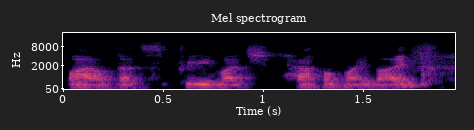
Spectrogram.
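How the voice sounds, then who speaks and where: A woman in her forties with a Japanese accent talks as an interview guest, earnest and a bit halting. Her voice is fairly low for a woman. She sounds set back from the microphone. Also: steady tone, slightly rough, distant mic, low-quality recording. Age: 40s. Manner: earnest, frequent restarts and fillers. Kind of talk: casual interview.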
